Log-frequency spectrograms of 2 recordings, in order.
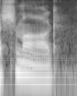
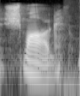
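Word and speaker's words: shemagh: No, but it's pronounced pretty close to the same. It's an Arabic word. If you want to get really technical, I suppose it would be pronounced schmog, but Americans have blurred it, and now it's just pronounced schmog.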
